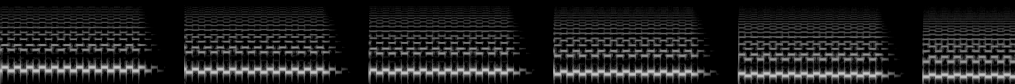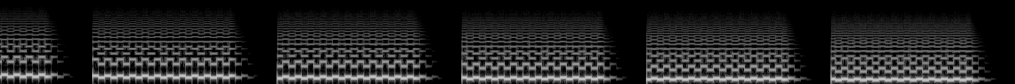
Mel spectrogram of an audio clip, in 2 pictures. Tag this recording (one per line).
phone
game
movie
synth
telephone
ringing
